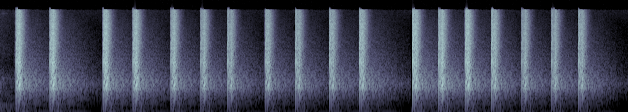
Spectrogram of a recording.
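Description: Sampled drum-machine hand clap played over and over in a steady rhythm, about three claps a second, each with a short fading tail.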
